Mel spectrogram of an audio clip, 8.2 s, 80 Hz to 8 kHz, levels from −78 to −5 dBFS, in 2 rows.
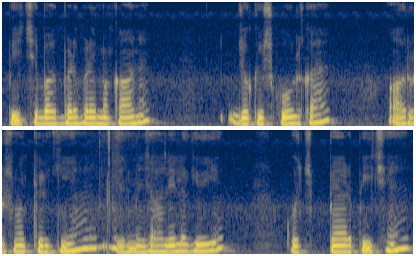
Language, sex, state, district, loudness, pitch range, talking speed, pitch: Hindi, male, Bihar, Samastipur, -17 LUFS, 145-170 Hz, 165 wpm, 150 Hz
